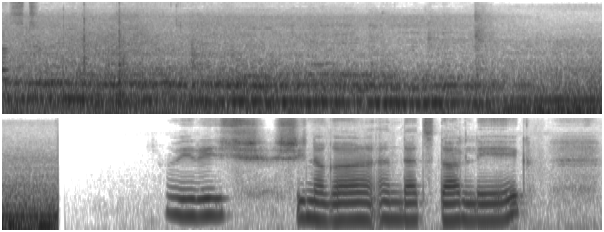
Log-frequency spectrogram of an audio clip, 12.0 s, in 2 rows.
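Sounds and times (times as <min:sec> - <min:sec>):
motor vehicle engine hum: 0:00.0 - 0:06.6.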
